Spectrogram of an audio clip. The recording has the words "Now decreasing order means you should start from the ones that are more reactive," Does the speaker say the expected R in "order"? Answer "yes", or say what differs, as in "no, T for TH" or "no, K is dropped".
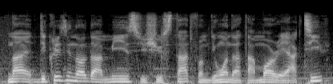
no, L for R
